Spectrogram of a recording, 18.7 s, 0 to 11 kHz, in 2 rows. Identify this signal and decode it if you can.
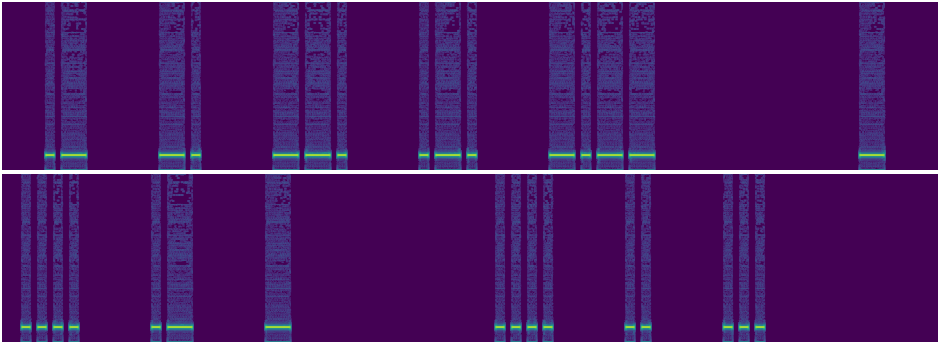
Morse code, heard as a keyed tone, about 15 wpm, spaced as for 8 wpm, 1000 Hz. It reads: ANGRY THAT HIS
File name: qotdfiles / 8wpm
